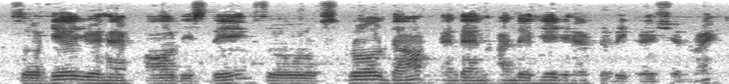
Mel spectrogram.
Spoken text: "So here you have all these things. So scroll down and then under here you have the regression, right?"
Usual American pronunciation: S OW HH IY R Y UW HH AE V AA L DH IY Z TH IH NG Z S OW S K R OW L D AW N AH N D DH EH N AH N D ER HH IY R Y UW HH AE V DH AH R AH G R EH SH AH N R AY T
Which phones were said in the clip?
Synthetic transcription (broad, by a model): S OW HH IY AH Y UW HH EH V AA L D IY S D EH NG S OW S K R OW L D AW N AH N D EH N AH N D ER HH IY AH Y UW HH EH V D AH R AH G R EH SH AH N R AY T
